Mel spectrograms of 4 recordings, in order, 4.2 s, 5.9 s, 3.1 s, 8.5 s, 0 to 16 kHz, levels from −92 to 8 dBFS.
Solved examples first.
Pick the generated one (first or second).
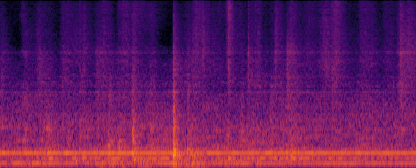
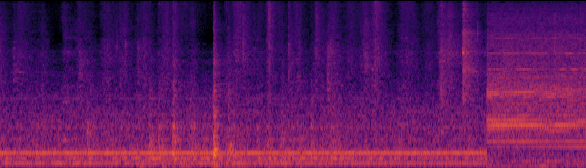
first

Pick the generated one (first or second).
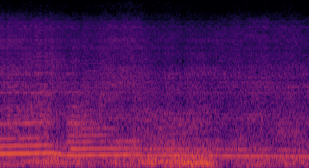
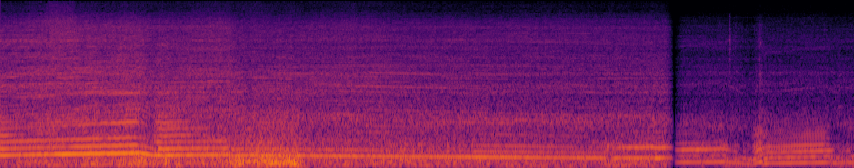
first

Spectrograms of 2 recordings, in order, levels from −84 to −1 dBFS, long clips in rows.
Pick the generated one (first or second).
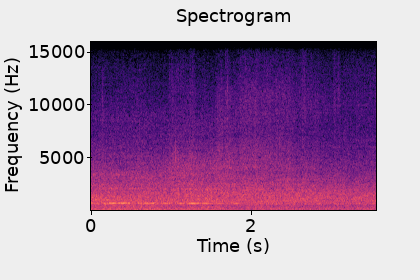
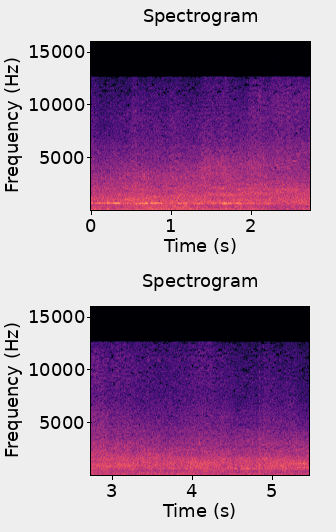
second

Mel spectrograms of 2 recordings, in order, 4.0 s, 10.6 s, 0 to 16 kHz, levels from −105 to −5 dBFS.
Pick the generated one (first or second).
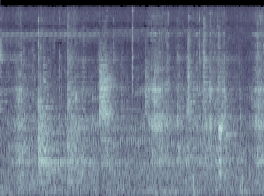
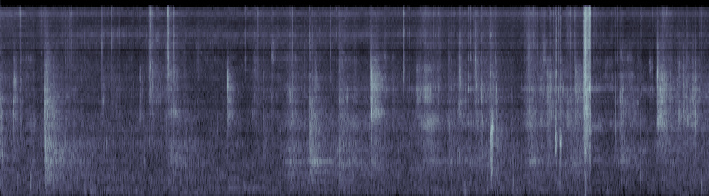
second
